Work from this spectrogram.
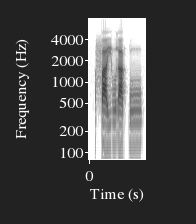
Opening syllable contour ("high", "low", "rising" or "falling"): low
